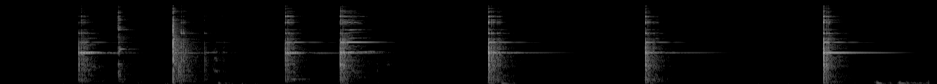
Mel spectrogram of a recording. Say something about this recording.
Tinkling the glasses.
